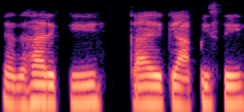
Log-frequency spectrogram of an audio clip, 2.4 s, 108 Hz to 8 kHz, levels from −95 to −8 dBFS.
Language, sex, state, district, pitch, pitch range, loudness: Chhattisgarhi, male, Chhattisgarh, Jashpur, 150 Hz, 145-150 Hz, -24 LUFS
